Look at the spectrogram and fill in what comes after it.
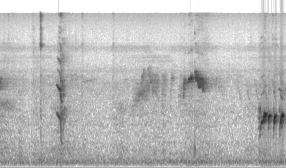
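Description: A bird calling: a few scattered chirps, then from about five seconds in a quick run of short repeated notes, about four a second.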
